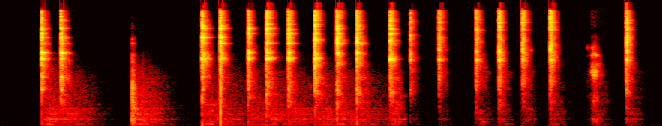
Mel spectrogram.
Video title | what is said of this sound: Cutting glass - ghosts, pumpkins, general spoops | as the glass weakens you can hear the difference as you're tapping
